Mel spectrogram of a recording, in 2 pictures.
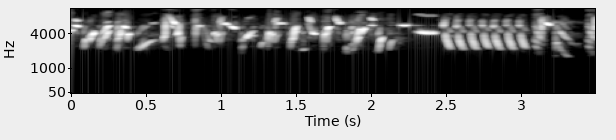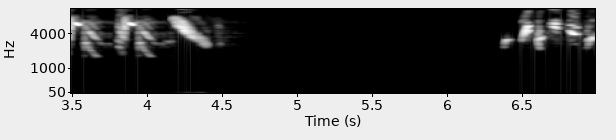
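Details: Goldfinch song used in song training: bright, quick twittering and a run of evenly repeated chirps for about four and a half seconds. After a long silence, the jingling song resumes.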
